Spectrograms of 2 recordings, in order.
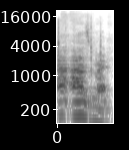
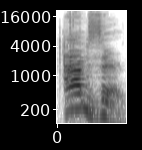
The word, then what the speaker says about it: Amzer: Oh, no, it's not Asthma. Amzer. Goodness, I was pronouncing it wrong.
